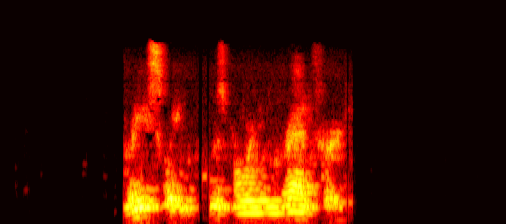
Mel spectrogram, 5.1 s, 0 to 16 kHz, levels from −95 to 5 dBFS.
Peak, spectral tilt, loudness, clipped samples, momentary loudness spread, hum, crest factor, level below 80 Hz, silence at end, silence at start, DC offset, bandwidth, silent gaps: -2 dBFS; -5.5 dB/octave; -18 LUFS; under 0.1%; 10 LU; none; 18 dB; -62 dBFS; 1.6 s; 1.25 s; under 0.1%; 8.2 kHz; none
